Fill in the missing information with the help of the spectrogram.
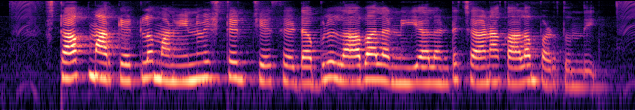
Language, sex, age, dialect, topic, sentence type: Telugu, female, 31-35, Central/Coastal, banking, statement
